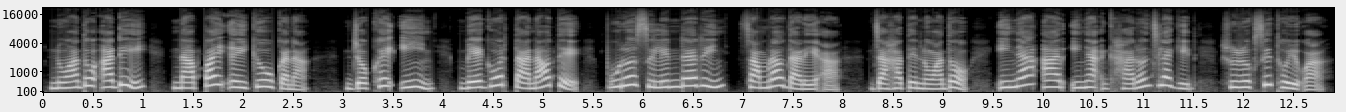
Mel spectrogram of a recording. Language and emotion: Santali, happy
